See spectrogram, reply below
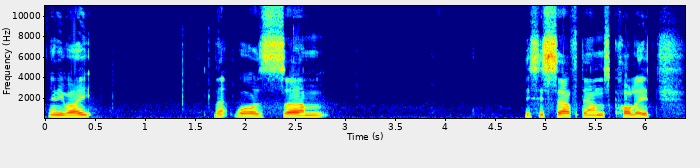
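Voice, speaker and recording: A British independent videographer narrates to his camera outdoors in a college car park, chatting casually in a blunt, self-assured way. His voice is a little high with little pitch movement, and he speaks very slowly and smoothly. The recording is dry.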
